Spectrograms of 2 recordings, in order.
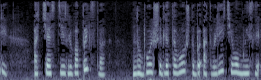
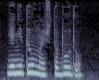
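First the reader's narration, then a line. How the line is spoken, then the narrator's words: Indifferent tone. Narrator (Russian): ответил он тем же безразличным тоном, каким говорил и до этого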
